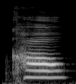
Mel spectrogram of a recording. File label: "kao1", pinyin; pinyindct-open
